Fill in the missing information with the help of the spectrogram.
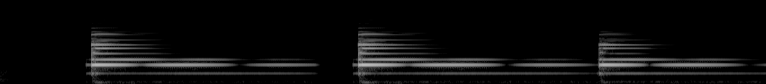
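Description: A bell struck three times, about two and a half seconds apart. Each stroke rings on with a slow, pulsing waver as it dies away.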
